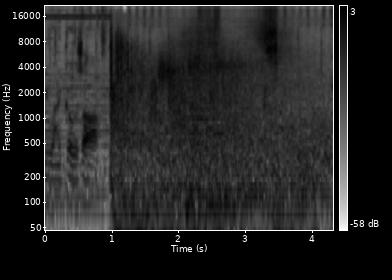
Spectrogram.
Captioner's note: explosion booming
